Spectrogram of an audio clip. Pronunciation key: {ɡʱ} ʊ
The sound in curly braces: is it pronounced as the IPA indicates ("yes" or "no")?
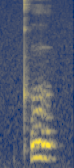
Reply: no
